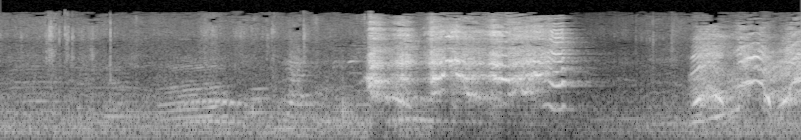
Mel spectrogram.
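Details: Harsh, hoarse squawks from a captive sulphur-crested cockatoo at Ueno Zoo, Tokyo, Japan: one longer rasping call, then a shorter one after a brief pause, following a stretch of people speaking.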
